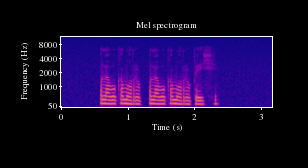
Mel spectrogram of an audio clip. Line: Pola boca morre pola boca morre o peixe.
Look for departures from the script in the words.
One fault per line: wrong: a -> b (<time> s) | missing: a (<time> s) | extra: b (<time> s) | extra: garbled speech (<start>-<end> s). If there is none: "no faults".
no faults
